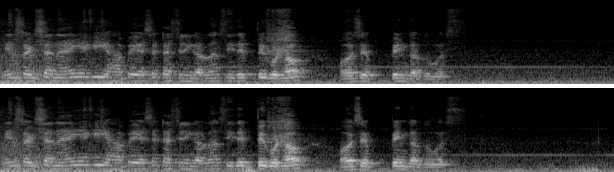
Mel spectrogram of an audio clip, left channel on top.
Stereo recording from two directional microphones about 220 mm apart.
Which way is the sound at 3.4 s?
25° right (ahead or behind).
